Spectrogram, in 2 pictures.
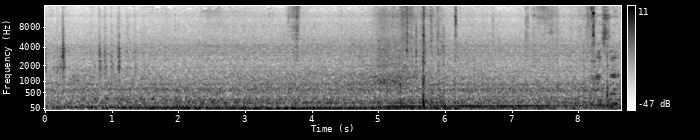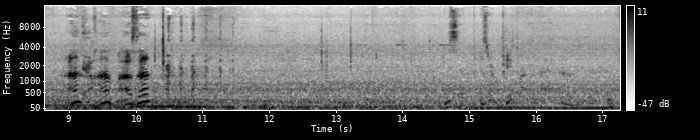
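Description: Car cabin noise while driving slowly: a steady low engine and road rumble that grows a little louder for several seconds mid-way, with a brief voice about nine seconds in.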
